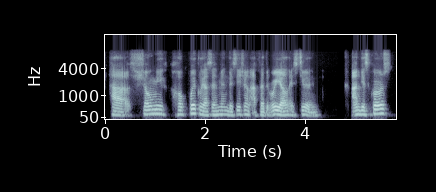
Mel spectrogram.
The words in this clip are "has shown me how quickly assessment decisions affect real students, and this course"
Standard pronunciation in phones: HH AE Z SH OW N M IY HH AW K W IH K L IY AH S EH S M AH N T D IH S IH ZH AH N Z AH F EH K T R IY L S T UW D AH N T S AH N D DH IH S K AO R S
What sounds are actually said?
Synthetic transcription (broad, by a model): HH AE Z SH OW N M IY HH AW K W IH K L IY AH S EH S M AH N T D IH S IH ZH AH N AH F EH T R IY L S T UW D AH N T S AH N D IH S K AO R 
